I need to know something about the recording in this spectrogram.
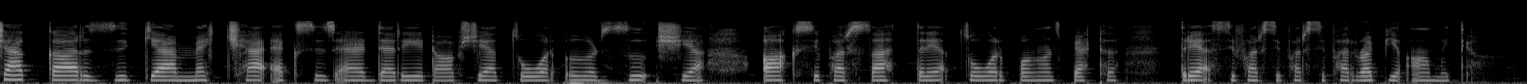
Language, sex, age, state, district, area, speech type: Kashmiri, female, 30-45, Jammu and Kashmir, Budgam, rural, read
